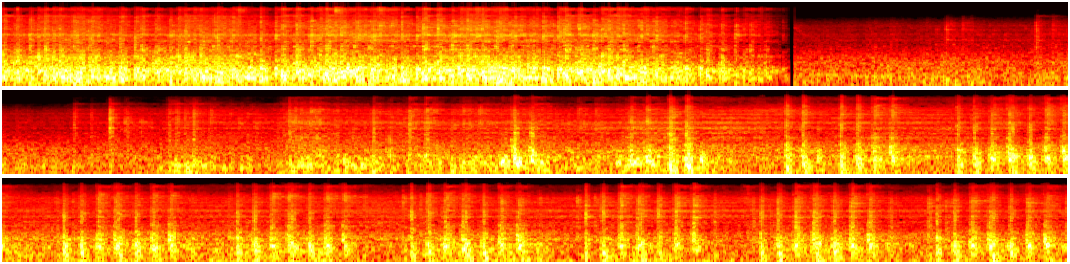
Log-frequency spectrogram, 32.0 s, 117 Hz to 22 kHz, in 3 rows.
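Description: Electric commuter train passing close by, a loud rumble and wheel clatter that cuts off suddenly about eight seconds in. Then a JR West 683 series electric limited express arriving, its wheels clicking over the rail joints in a steady rhythm of one or two clicks a second over a softer rumble.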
